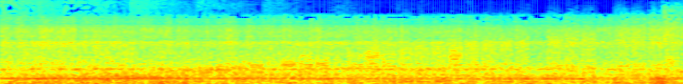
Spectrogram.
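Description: Motorcycle engine running steadily at cruising speed, heard from the bike itself, with a constant rush of wind and road noise over the microphone.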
